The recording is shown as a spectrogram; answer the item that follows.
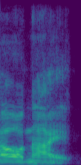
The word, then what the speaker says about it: Alniyat: He goes by All Night. Uh, Spell it.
